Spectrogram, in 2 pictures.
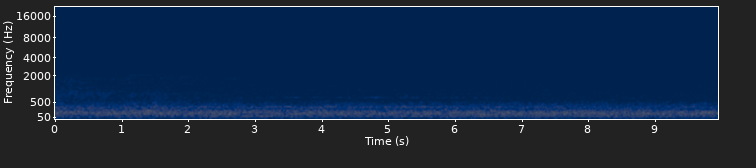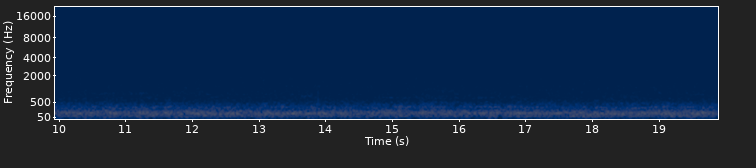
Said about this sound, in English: In moments like this, you might just hear a train sound. Or car.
